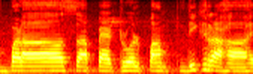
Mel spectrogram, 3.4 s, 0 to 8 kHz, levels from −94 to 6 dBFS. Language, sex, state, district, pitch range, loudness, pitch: Hindi, male, Haryana, Rohtak, 155-170 Hz, -12 LUFS, 165 Hz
